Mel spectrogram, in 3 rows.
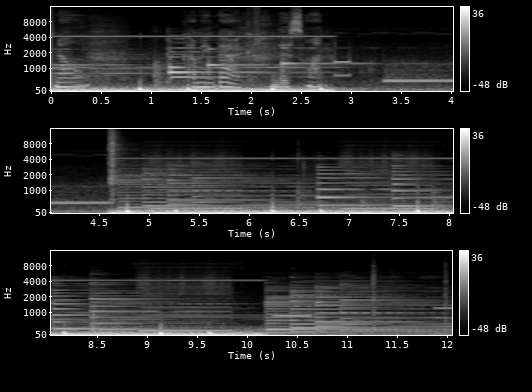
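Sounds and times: sustained keyboard notes: 0:00.0 - 0:03.3, 0:04.6 - 0:12.0
steady electronic tone: 0:00.0 - 0:10.8.

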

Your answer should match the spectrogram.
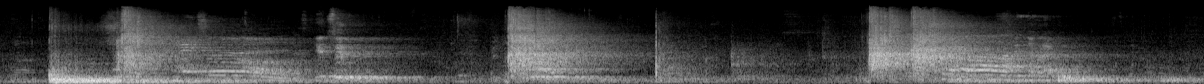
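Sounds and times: loud knock with long echo: 0:00.5 - 0:02.1
bat cracking against ball: 0:01.1 - 0:01.8, 0:05.0 - 0:07.6, 0:08.6 - 0:09.6.

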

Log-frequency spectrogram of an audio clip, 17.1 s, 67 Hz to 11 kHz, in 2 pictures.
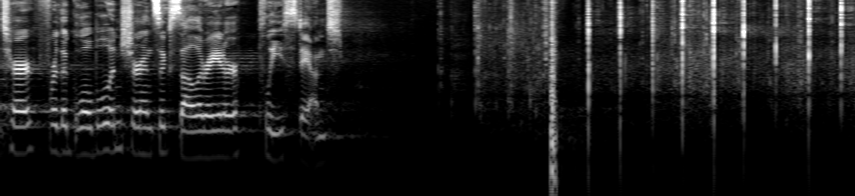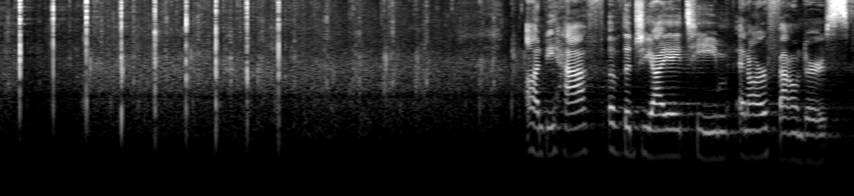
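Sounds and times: close sharp hand claps: 0:04.4 - 0:13.8
audience applauding: 0:04.5 - 0:13.8.

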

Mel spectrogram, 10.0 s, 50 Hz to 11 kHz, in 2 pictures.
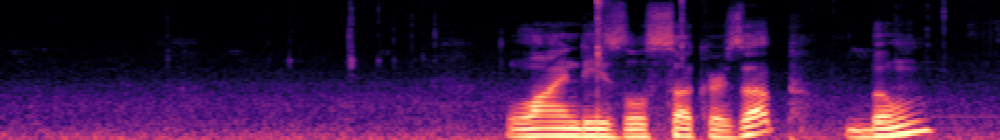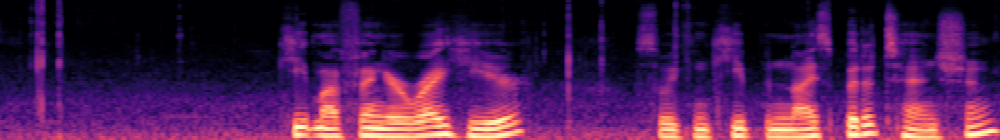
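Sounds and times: low steady background noise: 0:00.0 - 0:10.0.

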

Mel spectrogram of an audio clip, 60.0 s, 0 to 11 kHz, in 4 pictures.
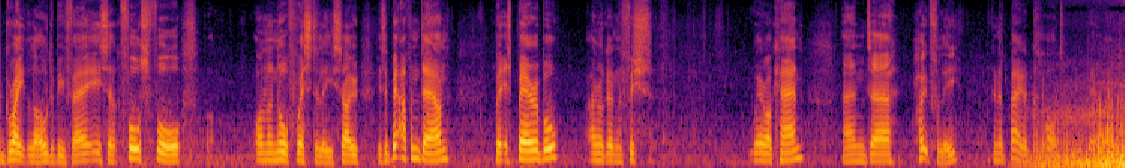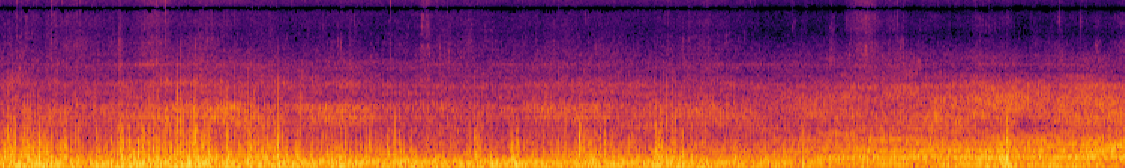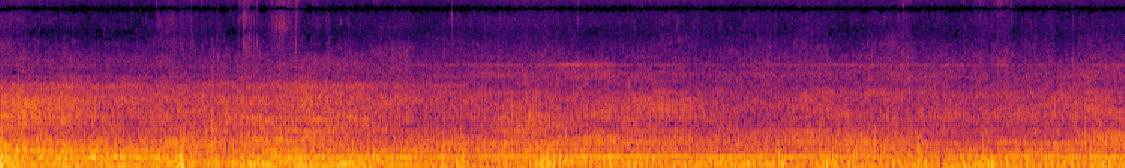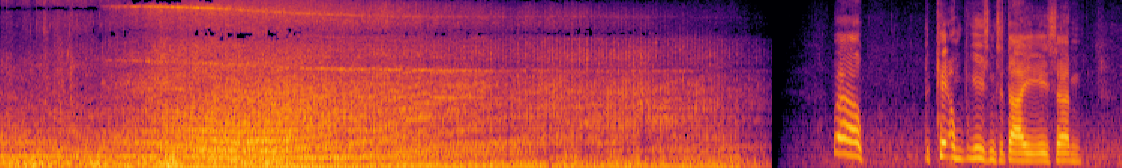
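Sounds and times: wind noise on microphone: 0:13.6 - 0:55.2
helicopter rotor and engine: 0:13.7 - 0:55.3.

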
